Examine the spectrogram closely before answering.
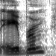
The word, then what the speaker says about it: Abram: often do you get Abrams with the S like all the time all the time so yeah so but it is Abram without the S if you see him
